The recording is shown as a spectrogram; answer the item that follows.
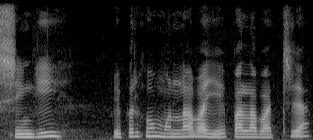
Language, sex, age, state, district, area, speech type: Bodo, female, 60+, Assam, Kokrajhar, rural, spontaneous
